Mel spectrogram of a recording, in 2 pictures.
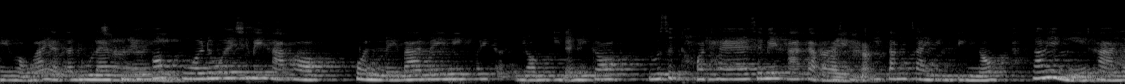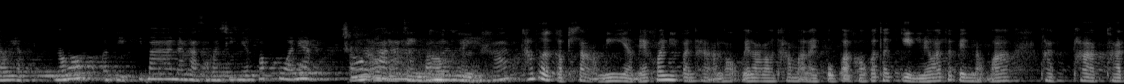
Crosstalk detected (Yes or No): Yes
